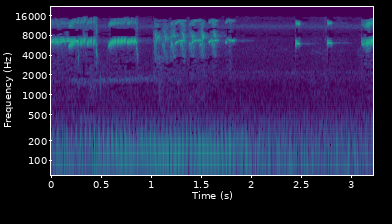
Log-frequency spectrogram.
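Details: Female blue-crowned hanging parrot calling to lure red-necked males, recorded from nature: thin, very high squeaky notes in short bursts, some shrill trills, over a steady low hum.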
